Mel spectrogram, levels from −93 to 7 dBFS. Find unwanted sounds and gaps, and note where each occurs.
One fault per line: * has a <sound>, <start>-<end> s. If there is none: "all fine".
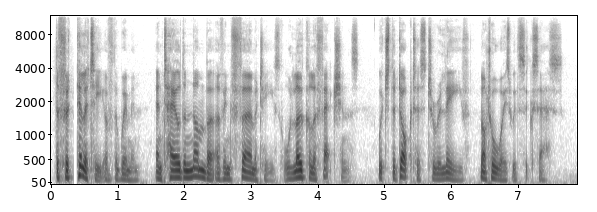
* has a dropout, 0.3-0.4 s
